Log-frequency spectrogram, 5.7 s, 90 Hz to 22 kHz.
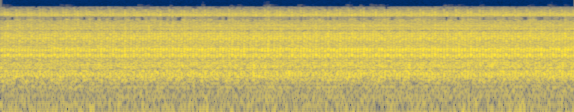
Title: Motorgeräusche Golf 6 1.4 TSI 122 PS 2012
